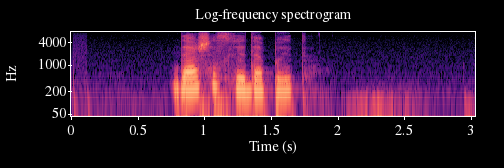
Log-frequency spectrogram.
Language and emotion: Russian, neutral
